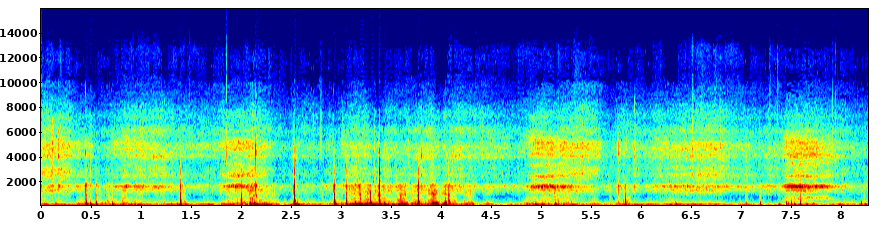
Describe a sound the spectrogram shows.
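Ski poles click and crunch into the snow.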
